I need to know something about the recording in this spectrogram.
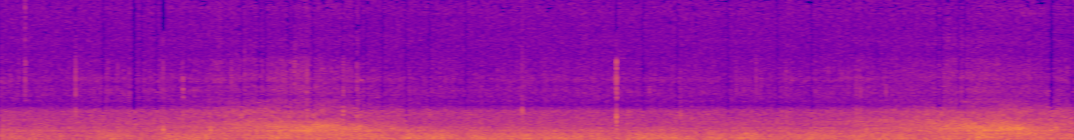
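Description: Wind rushes steadily and loudly.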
